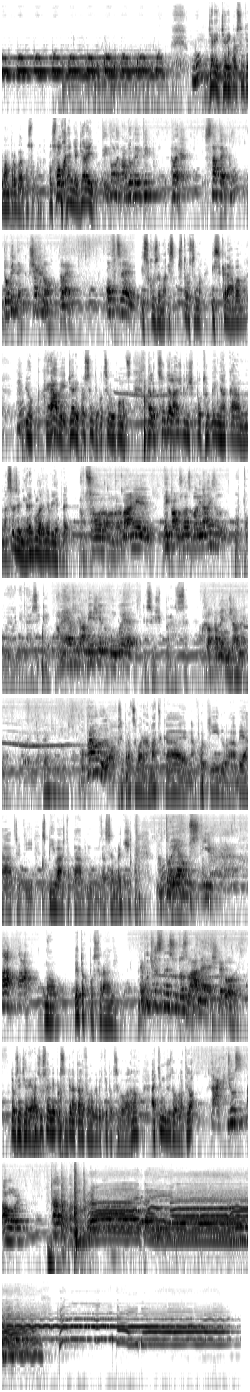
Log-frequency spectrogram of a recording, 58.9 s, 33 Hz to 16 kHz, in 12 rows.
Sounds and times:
Music: 0:00.0 - 0:58.9
Speech: 0:03.8 - 0:11.3, 0:12.0 - 0:29.6, 0:30.4 - 0:38.7, 0:40.2 - 0:50.6.

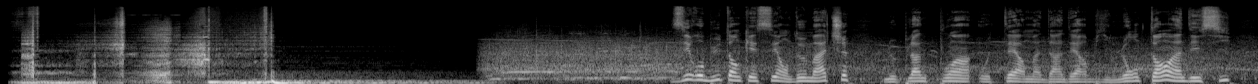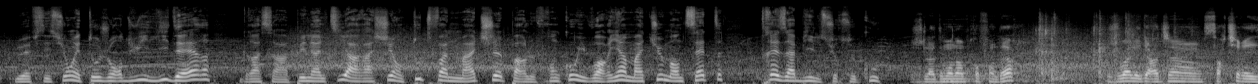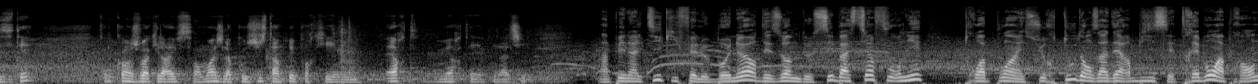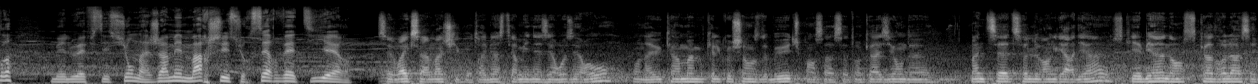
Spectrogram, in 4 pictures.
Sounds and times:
Music: 0:00.1 - 0:04.8
Speech: 0:05.9 - 0:22.8, 0:23.6 - 0:25.5, 0:26.2 - 0:30.5, 0:31.2 - 0:50.3.

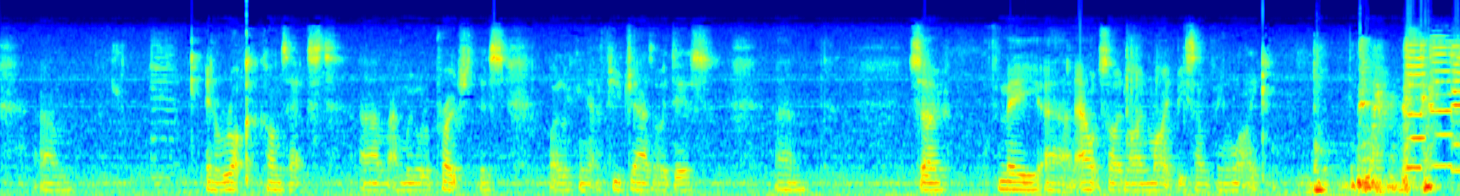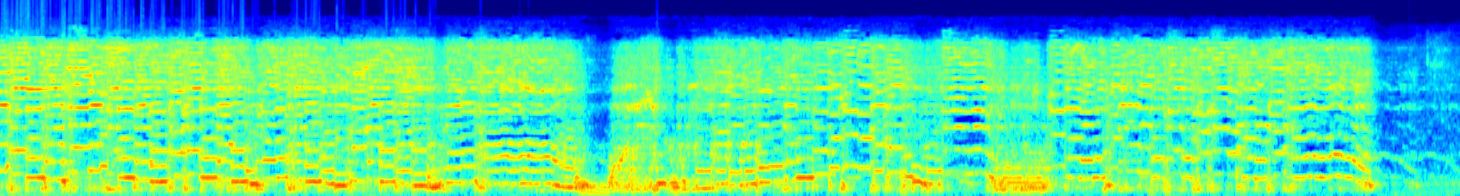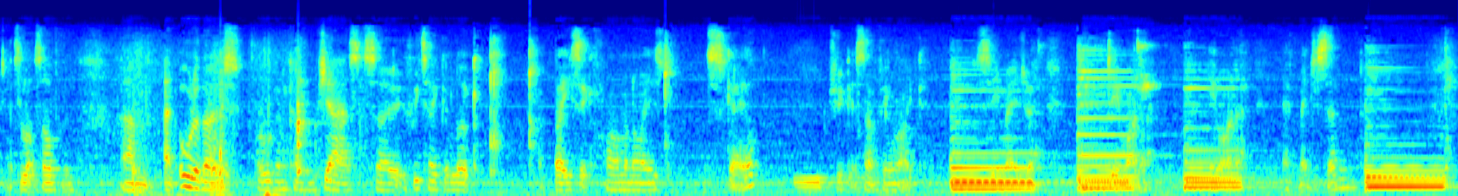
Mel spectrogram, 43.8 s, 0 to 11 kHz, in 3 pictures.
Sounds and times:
Speech: 0:00.3 - 0:00.8, 0:02.0 - 0:08.2, 0:09.1 - 0:12.7, 0:29.2 - 0:34.0, 0:34.7 - 0:36.8, 0:37.5 - 0:42.8
Music: 0:13.1 - 0:29.2, 0:37.2 - 0:37.7, 0:38.7 - 0:42.0, 0:42.8 - 0:43.7.

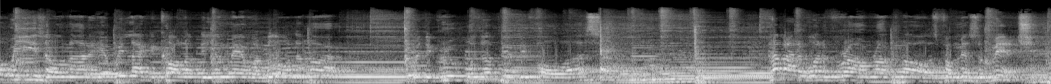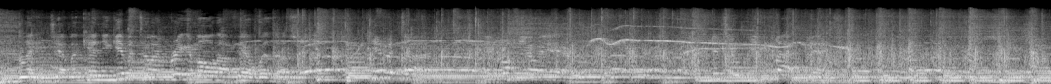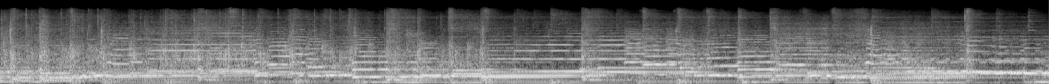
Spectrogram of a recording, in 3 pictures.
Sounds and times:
Speech: 0:00.0 - 0:03.4, 0:04.1 - 0:06.2, 0:07.7 - 0:16.3
Music: 0:00.0 - 0:31.5.

